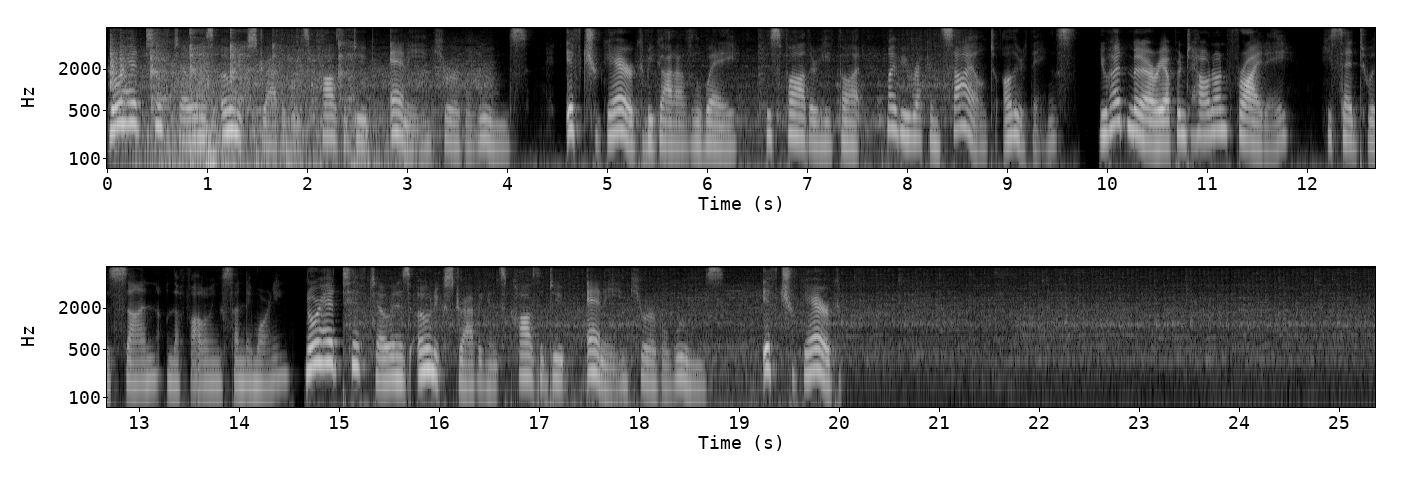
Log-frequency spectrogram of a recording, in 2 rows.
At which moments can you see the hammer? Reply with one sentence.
You can hear the hammer from 0.0 to 2.5 s.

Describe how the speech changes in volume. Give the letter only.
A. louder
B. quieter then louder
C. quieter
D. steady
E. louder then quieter
D.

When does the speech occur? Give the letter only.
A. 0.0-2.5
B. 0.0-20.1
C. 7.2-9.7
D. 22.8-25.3
B.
